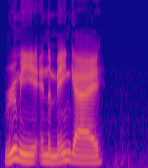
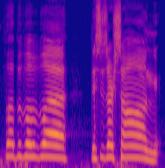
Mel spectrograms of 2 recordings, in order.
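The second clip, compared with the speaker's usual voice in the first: higher, louder blah-blah filler; mock performing; 8 semitones higher, 4 dB louder than usual. Girls take over the concert singing, mock performing. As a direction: toss off the lyrics in a raised mock voice.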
